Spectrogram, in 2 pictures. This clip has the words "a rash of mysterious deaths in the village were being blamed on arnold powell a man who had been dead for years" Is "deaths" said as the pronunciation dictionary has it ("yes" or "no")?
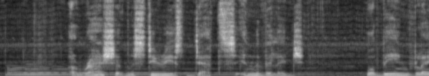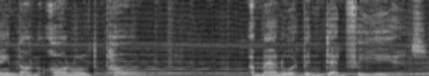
yes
